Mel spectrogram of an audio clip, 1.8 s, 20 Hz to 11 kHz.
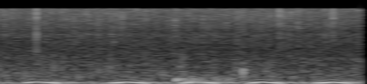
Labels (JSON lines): {"label": "biophony", "recorder": "SoundTrap 300"}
